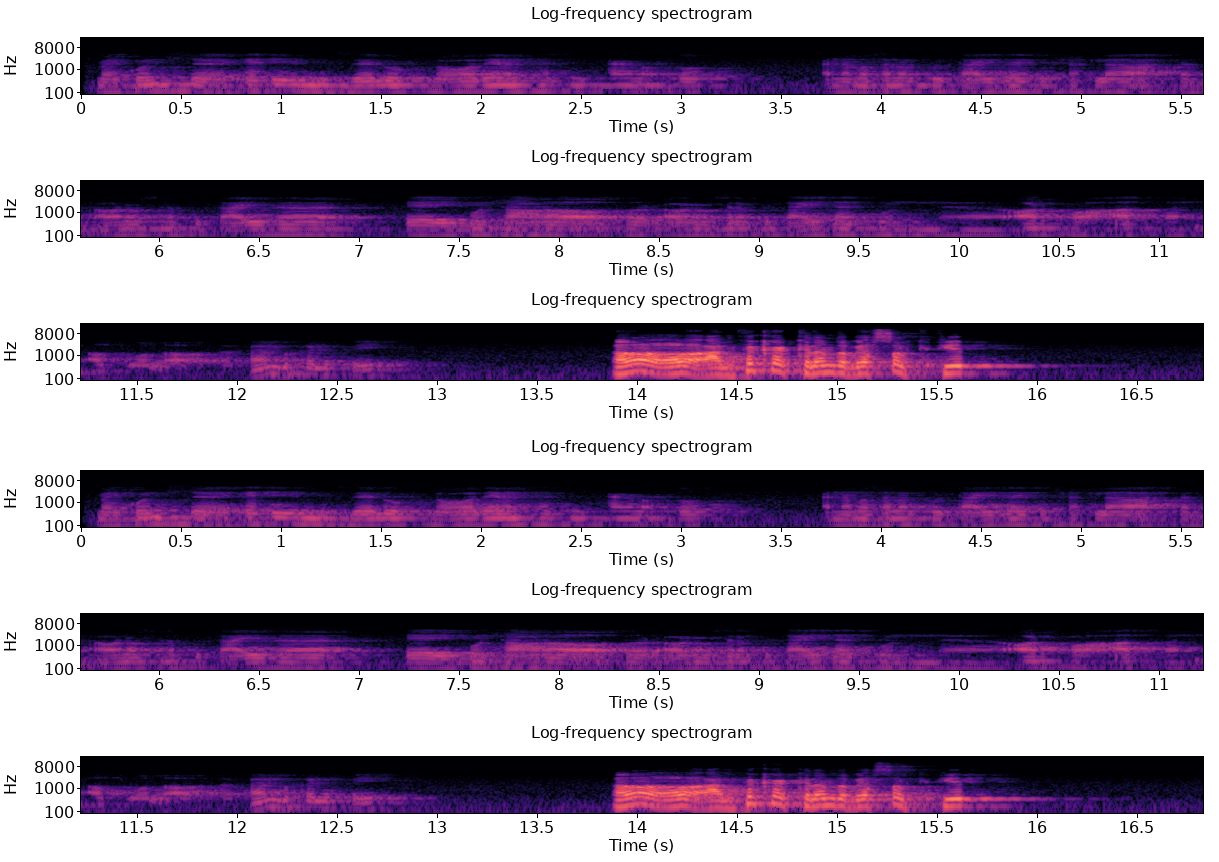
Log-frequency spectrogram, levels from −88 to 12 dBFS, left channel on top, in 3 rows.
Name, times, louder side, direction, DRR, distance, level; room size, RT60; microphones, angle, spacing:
voice 1, 0.1-3.1 3.7-6.9 7.2-12.7, equal, 10° right, 3 dB, 3.2 m, -43 dB
voice 2, 13.9-15.6, left 4 dB, 70° left, 15 dB, 1.4 m, -20 dB
22.5 x 20.5 x 8.6 m, 0.79 s
head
